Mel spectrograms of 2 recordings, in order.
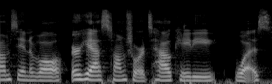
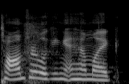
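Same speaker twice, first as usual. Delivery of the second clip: ordinary talk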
